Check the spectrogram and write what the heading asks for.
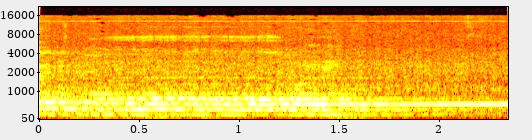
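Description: A man's voice chanting in a melodic religious recitation style, settling into one long held note in the second half.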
